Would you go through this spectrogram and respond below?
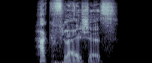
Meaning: genitive singular of Hackfleisch
- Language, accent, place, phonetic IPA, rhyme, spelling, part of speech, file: German, Germany, Berlin, [ˈhakˌflaɪ̯ʃəs], -akflaɪ̯ʃəs, Hackfleisches, noun, De-Hackfleisches.ogg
